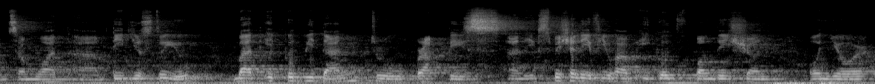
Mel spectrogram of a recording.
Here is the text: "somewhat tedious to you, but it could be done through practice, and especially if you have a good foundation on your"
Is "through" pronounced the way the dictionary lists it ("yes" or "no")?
no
